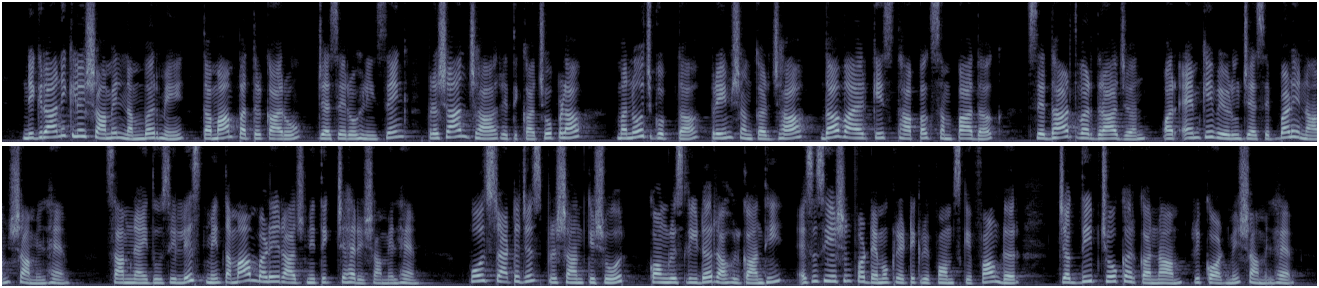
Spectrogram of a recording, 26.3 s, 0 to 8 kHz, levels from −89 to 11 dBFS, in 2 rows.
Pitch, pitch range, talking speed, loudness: 230 Hz, 215-270 Hz, 155 wpm, -25 LUFS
